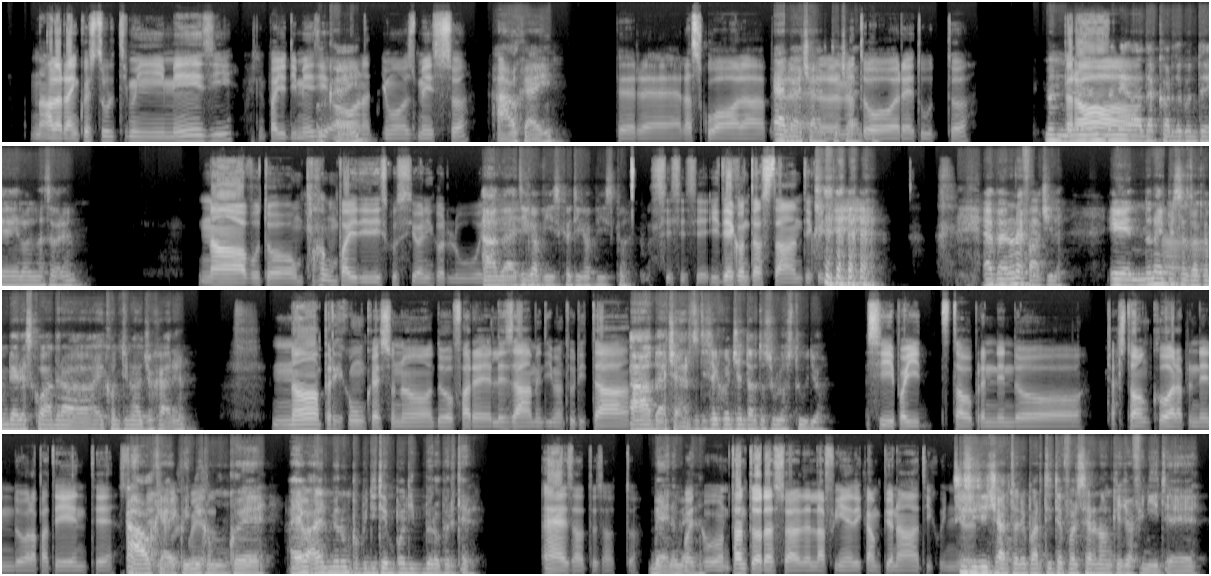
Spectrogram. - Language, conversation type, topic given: Italian, unstructured, Quali sport ti piacciono di più e perché?
- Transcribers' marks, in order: other background noise; laughing while speaking: "un po'"; tapping; chuckle; "cioè" said as "ceh"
